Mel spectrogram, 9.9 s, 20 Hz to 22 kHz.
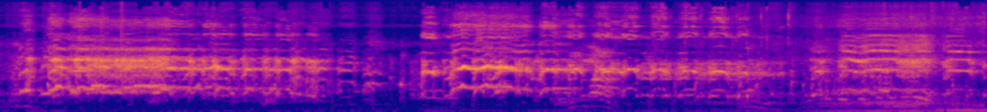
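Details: Kukuak Balenggek roosters crowing at a practice contest in Ampang Kualo, Kota Solok, May 2024; about ten seconds of dense overlapping crows with stepped, pulsing phrases, a brief lull near four seconds, and crowd sounds.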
